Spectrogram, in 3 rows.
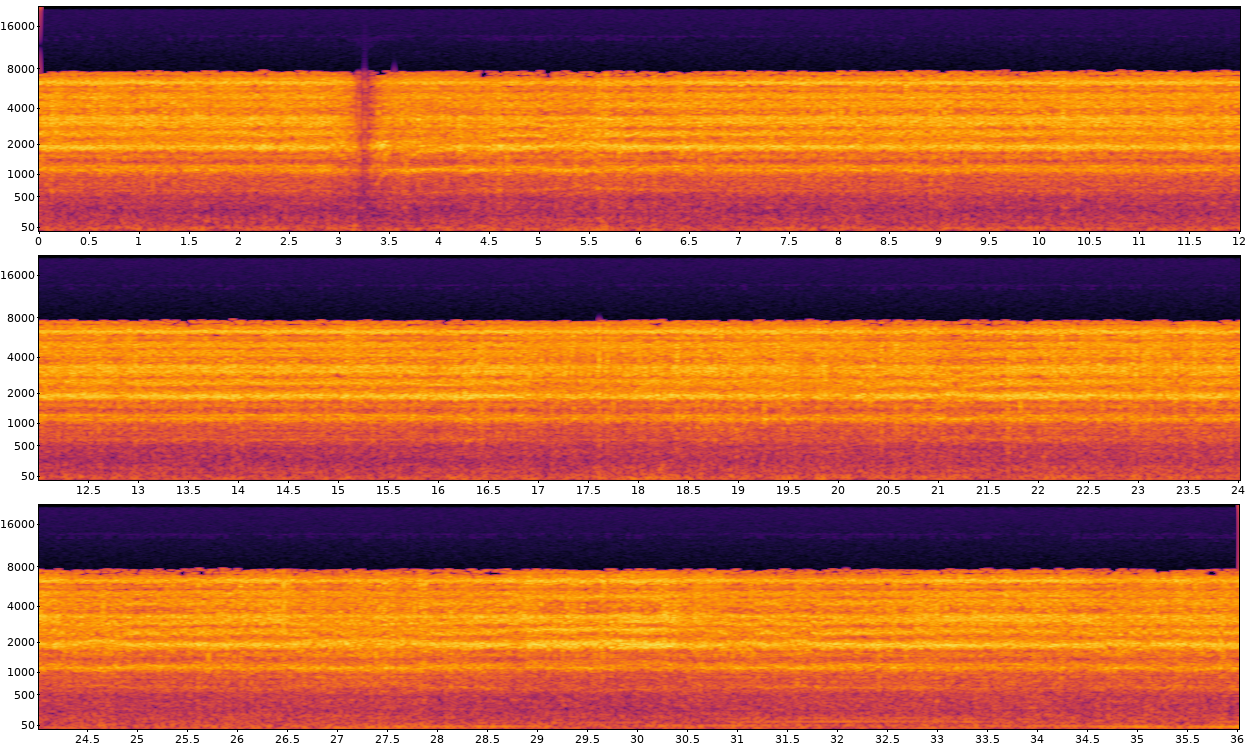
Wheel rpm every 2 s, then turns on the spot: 160, 130, 160, 160, 160, 160, 160, 160, 160, 160, 160, 160, 160, 160, 160, 160, 160, 160.
none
